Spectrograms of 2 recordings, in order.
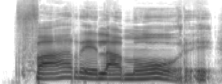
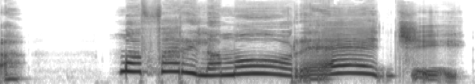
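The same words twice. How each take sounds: First: Slow, unimpressed echo; drawn-out sceptical question; scornful echo. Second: High, drawn-out romantic swoon; slow, high-pitched pleading to a friend; yearning plea. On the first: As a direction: repeat it slowly in a normal pitch, scoffing. Agnes echoing the phrase scornfully. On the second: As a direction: stretch it out high and longingly. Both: Acted.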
